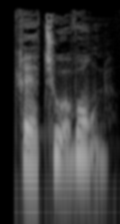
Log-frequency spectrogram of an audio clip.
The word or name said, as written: KREATURVOGN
